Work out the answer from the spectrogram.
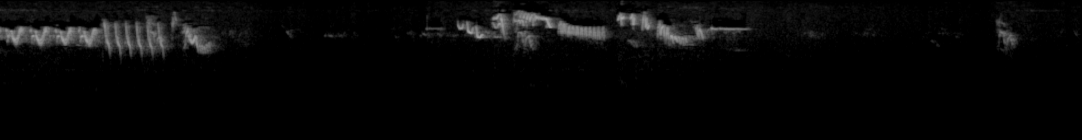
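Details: European robin song beginning with a quick rattling trill and warble, then after a pause a sweet descending run of high whistles, ending with one isolated thin note.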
